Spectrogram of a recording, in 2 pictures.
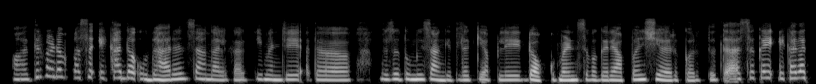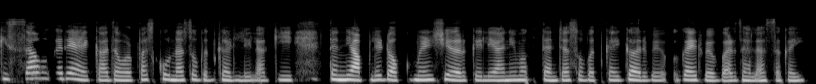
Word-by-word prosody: आह, 235 Hz, 0 st, -3 dB
तर 335 Hz, -, -6 dB
मॅडम 355 Hz, -3 st, -4 dB
असं 320 Hz, +2 st, -7 dB
एखादं, 290 Hz, 0 st, -3 dB
उदाहरण 220 Hz, +3 st, +3 dB
सांगाल 230 Hz, -6 st, -1 dB
का 220 Hz, -, -3 dB
की 235 Hz, -, -5 dB
म्हणजे 220 Hz, -1 st, +1 dB
आता, 200 Hz, -1 st, -1 dB, 0.3 s
जसं 235 Hz, +1 st, 0 dB
तुम्ही 230 Hz, -1 st, +5 dB
सांगितलं, 205 Hz, -2 st, 0 dB
की -, -, -4 dB
आपले 205 Hz, 0 st, -2 dB
डॉक्युमेंट्स 200 Hz, +1 st, +3 dB
वगैरे, 200 Hz, -1 st, -1 dB
आपण 195 Hz, +4 st, +1 dB
शेअर 195 Hz, -4 st, +2 dB
करतो. 190 Hz, +3 st, -5 dB
तर, -, -, -1 dB
असं 295 Hz, +3 st, -3 dB
काही 300 Hz, 0 st, +1 dB
एखादा 285 Hz, +2 st, -1 dB
किस्सा 265 Hz, +2 st, -1 dB
वगैरे, 265 Hz, -1 st, -2 dB
आहे 215 Hz, -4 st, +2 dB
का? 190 Hz, -1 st, 0 dB
जवळपास 195 Hz, +2 st, 0 dB
कोणासोबत 205 Hz, -2 st, +1 dB
घडलेला, 185 Hz, -1 st, -1 dB
की 205 Hz, -2 st, 0 dB, 0.4 s
त्यांनी, 215 Hz, -2 st, +7 dB
आपले 205 Hz, +1 st, -2 dB
डॉक्युमेंट्स 205 Hz, +2 st, +2 dB
शेअर 200 Hz, -5 st, +3 dB
केले 190 Hz, -1 st, -1 dB
आणि 190 Hz, +1 st, +4 dB
मग, 205 Hz, 0 st, +3 dB, 0.2 s
त्यांच्यासोबत 195 Hz, 0 st, 0 dB
काही 190 Hz, -1 st, -1 dB
गरव 190 Hz, -2 st, +3 dB, 0.3 s
गैरव्यवहार 180 Hz, -3 st, +2 dB
झाला 180 Hz, -2 st, +1 dB
असं 185 Hz, 0 st, -1 dB
काही? 180 Hz, 0 st, 0 dB
205 Hz, 175 wpm, -22 LUFS, 195-230 Hz, 0.4 s, त्यांनी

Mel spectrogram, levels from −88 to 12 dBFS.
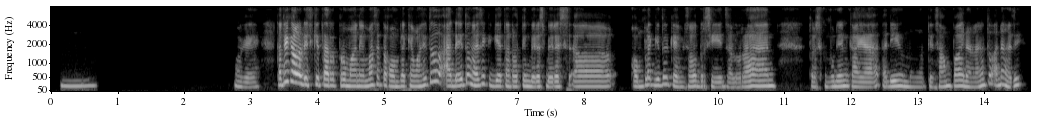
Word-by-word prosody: Mmm. 195 Hz, +1 st, -4 dB, 2.1 s
Oke. 175 Hz, -4 st, -5 dB, 0.4 s
Tapi 230 Hz, -, +6 dB
kalau 325 Hz, -3 st, +11 dB
di -, -, +5 dB
sekitar 230 Hz, -4 st, +2 dB
perumahannya, 195 Hz, -2 st, +1 dB
Mas, 225 Hz, +3 st, 0 dB
atau 215 Hz, -3 st, -3 dB
kompleknya, 185 Hz, +1 st, 0 dB
Mas, 190 Hz, +2 st, +2 dB
itu, 345 Hz, -, -3 dB, 0.2 s
ada 195 Hz, 0 st, +2 dB
itu 220 Hz, -, +2 dB
enggak 210 Hz, -5 st, +4 dB
sih 275 Hz, -, -2 dB
kegiatan 195 Hz, -1 st, -1 dB
rutin 185 Hz, +1 st, -1 dB
beres-beres, 180 Hz, 0 st, 0 dB
eee, 180 Hz, 0 st, -1 dB, 0.4 s
komplek 185 Hz, +6 st, -2 dB
gitu. 220 Hz, +3 st, 0 dB
Kayak 185 Hz, -6 st, -1 dB
misalnya, 180 Hz, +2 st, -1 dB
bersihin 175 Hz, -2 st, -4 dB
saluran, 180 Hz, +5 st, 0 dB, 0.6 s
terus 170 Hz, -3 st, -7 dB
kemudian 185 Hz, +2 st, 0 dB
kayak 170 Hz, -1 st, 0 dB, 0.2 s
tadi 180 Hz, +1 st, -1 dB, 0.2 s
mungutin 165 Hz, 0 st, -10 dB
sampah 195 Hz, +2 st, 0 dB
dan 175 Hz, -, -1 dB
lain-lain. 195 Hz, +6 st, 0 dB
Itu 290 Hz, -, -3 dB
ada 225 Hz, +4 st, 0 dB
enggak 200 Hz, -4 st, -1 dB
sih? 230 Hz, -, -1 dB
190 Hz, 155 wpm, -24 LUFS, 180-205 Hz, 2.1 s, kalau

